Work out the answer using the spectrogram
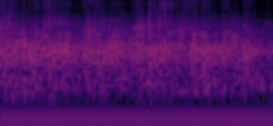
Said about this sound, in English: Woohoo! Clap to the Lord.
